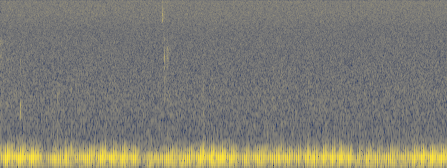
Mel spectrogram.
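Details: Continuous deep purr with newborn Scottish Fold kittens on day one, pulsing evenly in long breaths with brief dips, quiet and close.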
